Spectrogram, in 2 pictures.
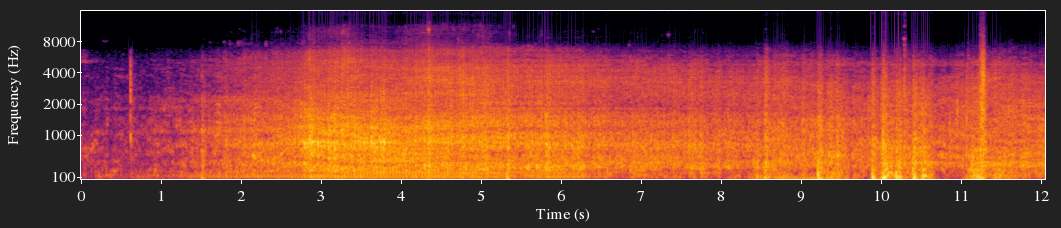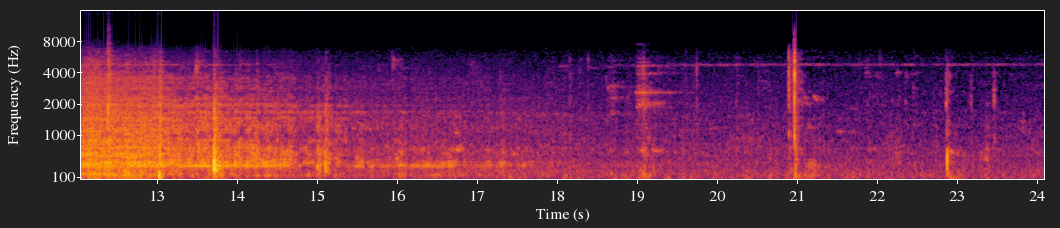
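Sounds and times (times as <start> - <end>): motor vehicle passing by: 0.8 - 17.3.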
